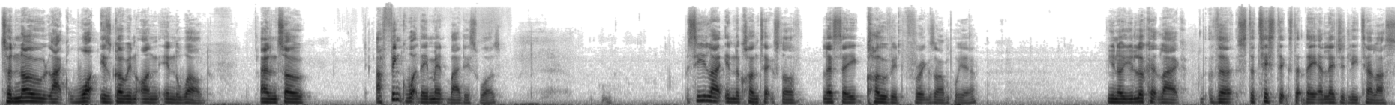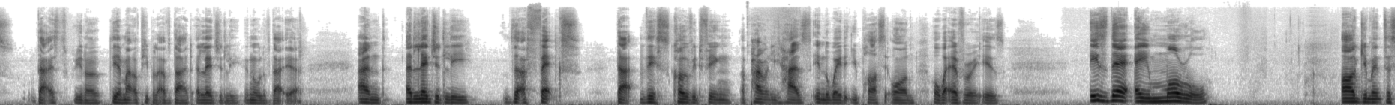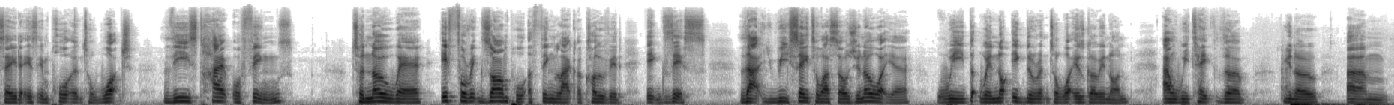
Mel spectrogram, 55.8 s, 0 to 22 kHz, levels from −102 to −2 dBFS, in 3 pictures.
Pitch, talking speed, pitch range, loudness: 110 Hz, 150 wpm, 100-125 Hz, -18 LUFS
